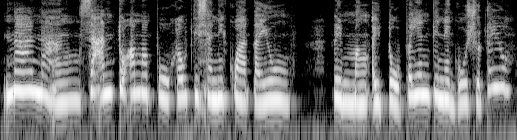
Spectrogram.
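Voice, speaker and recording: Stubborn, complacent daughter for radio drama; high-pitched, recorded dry. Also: female voice, a little slow, a little mellow, no room sound. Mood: reluctant, stubborn. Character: stubborn, complacent student daughter who dislikes studying.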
